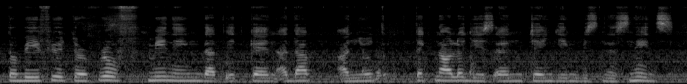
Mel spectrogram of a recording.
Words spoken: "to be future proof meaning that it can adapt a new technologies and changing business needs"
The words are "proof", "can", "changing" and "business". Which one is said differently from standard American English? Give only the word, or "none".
business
